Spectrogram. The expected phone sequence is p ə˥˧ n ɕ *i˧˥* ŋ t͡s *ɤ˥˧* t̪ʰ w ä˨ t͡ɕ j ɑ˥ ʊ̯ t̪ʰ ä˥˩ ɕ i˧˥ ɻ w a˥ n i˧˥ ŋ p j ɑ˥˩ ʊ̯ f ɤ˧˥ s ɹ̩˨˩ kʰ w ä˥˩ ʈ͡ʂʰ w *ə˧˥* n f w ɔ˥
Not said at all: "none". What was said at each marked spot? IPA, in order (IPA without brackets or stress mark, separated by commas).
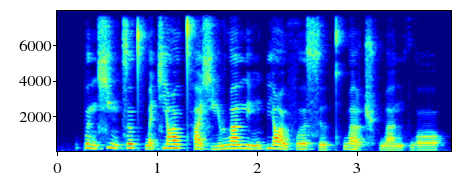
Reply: i˥˩, ɤ˥, a˧˥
